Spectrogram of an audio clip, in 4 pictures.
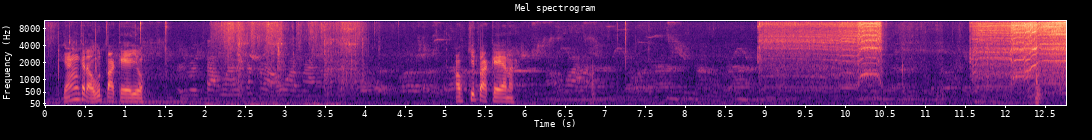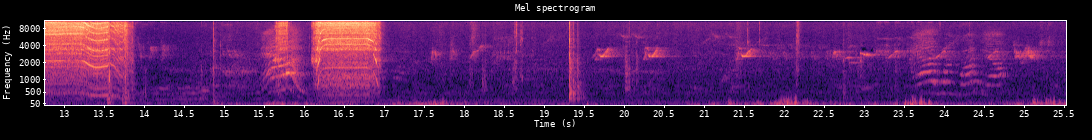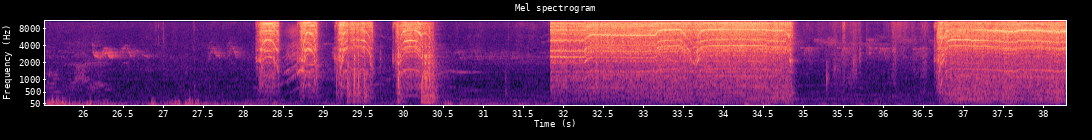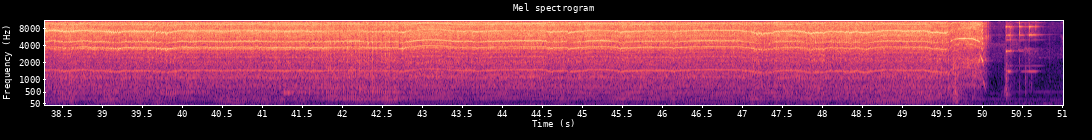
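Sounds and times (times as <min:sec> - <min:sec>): cordless drill motor whining: 0:02.1 - 0:04.0, 0:08.9 - 0:10.6, 0:11.6 - 0:13.9, 0:15.6 - 0:17.0, 0:28.2 - 0:30.5, 0:31.8 - 0:35.0, 0:36.6 - 0:50.2.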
